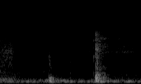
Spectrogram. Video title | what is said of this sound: Gravel delivery and other big jobs at the French farm house renovation | But this area which has been worked on, it sounded hollow.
